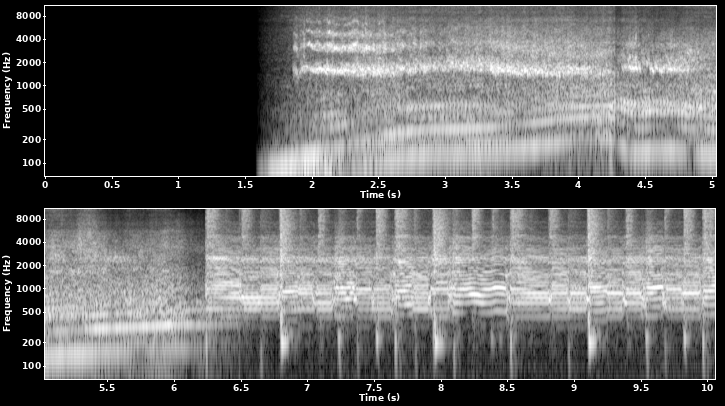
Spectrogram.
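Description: After a second and a half of silence, a car engine revs hard with its tyres squealing. Its note rises, drops once as it changes gear and rises again. About six seconds in it gives way to music with a driving beat.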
